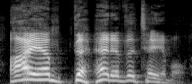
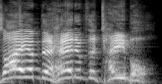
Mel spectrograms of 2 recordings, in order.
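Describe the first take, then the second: First: Loud, declarative promo boast; wrestler catchphrase. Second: High, loud wrestler boast; shouted catchphrase. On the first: Host acting a wrestler's promo, emphatic boast. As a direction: proclaim it firmly to the crowd. Repeats catchphrase more measured. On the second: Host quoting a wrestling promo, shouted boast. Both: Acted.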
